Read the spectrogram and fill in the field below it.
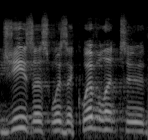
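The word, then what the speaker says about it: Jesús: Now, I do know that in some cultures, Jesus, or as it's pronounced, Jesus, is a common name, but not in America.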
